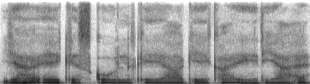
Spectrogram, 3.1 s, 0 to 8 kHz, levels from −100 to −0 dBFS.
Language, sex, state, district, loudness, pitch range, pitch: Hindi, male, Rajasthan, Jaipur, -16 LUFS, 130-140 Hz, 135 Hz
